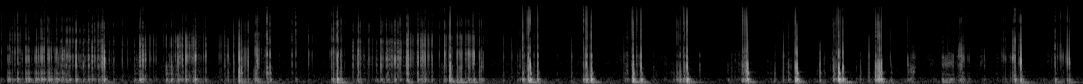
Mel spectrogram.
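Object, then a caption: Foam microphone windscreen scratched with steel pins. Two steel pins held between the fingers scratch across both sides of a black foam microphone windscreen. The first half is a dense, continuous rasping scrape. It then breaks into many short, separate scratching strokes with a low, muffled body.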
